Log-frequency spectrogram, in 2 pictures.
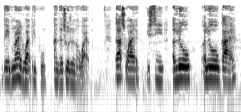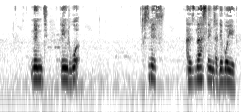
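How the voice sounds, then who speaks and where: A woman's voice: fairly low pitch, slightly rough, rough recording. A woman ranting to camera in a blunt, exasperated, scolding way. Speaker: social media commentator. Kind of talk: ranting direct-to-camera video.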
